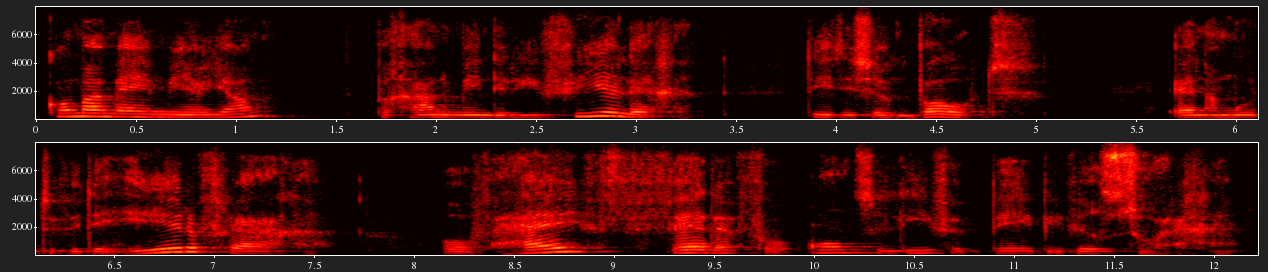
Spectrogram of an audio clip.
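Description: An anxious, loving mother in a spoken children's storybook, her voice low, slow and hushed with earnest care, as a woman storyteller plays her. The recording sounds muffled and lo-fi. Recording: dull lo-fi recording.

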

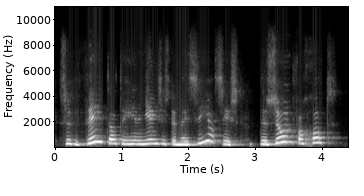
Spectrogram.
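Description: A woman narrating a children's Bible story gently and expressively, with soft sighs. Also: sits high, expressive, unhurried, lo-fi sound.

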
